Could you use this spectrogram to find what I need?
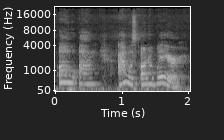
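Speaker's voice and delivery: high, fake-innocent voice; mock innocent. Mimicking the doctor feigning ignorance, high and innocent. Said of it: "She was like".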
